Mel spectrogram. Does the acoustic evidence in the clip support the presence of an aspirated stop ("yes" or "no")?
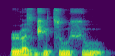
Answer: no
